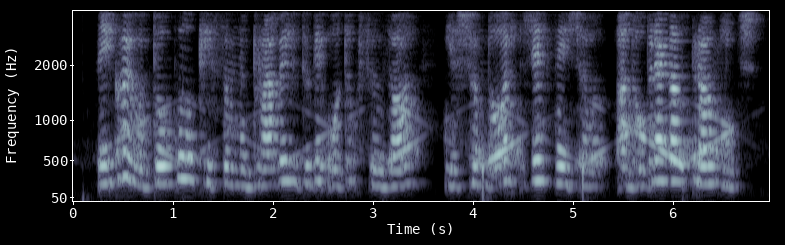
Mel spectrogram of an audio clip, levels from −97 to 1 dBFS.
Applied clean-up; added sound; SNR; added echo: neural mask model DeepFilterNet 3.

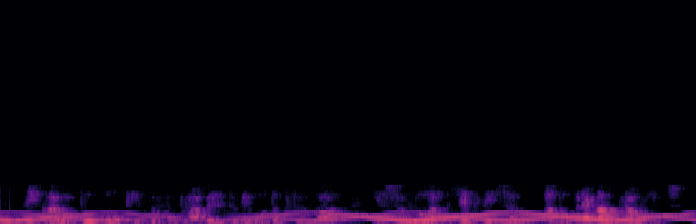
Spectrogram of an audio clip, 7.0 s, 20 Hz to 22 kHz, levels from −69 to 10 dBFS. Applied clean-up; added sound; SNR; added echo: none; Motor vehicle (road) / Siren; -2 dB; reverberation time 0.3 s.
